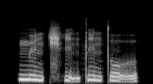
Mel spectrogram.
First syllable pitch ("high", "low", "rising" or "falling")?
falling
